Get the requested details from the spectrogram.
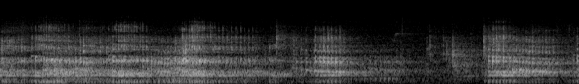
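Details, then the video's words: Rutting fallow deer in an autumn forest: a buck gives a series of hoarse, guttural belches, about five in six seconds, the last after a short lull. "Fallow Deer Rut 2022"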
